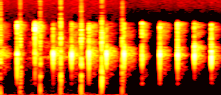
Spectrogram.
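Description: Applause from what sounds like a single pair of hands: about a dozen sharp, crisp claps in a quick, steady rhythm, with no talking over them.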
